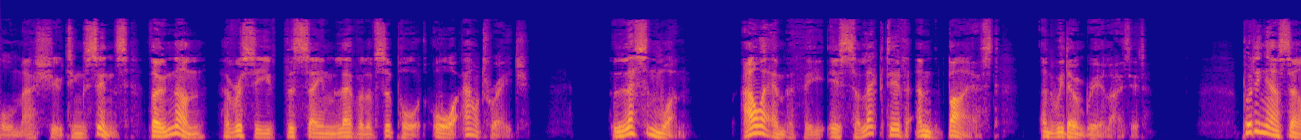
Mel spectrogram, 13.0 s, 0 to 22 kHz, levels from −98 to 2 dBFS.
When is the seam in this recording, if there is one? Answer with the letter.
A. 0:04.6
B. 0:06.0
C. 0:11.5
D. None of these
B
